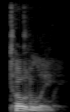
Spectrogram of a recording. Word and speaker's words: totally: get here is u the second T is a flap T which means that um you don't actually You don't um you pronounce the T as a as if it were a kind of D sound.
